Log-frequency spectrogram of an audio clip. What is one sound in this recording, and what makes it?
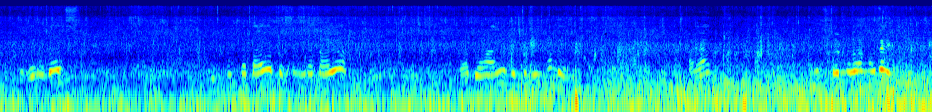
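Strong wind buffets the microphone outdoors.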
